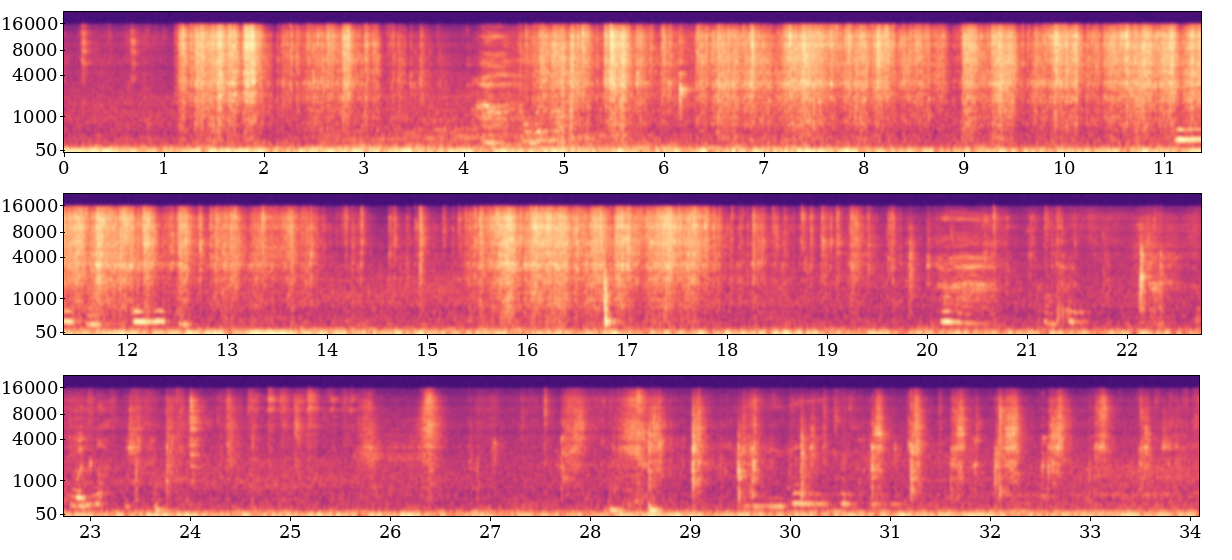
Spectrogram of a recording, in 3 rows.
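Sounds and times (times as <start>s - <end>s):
plastic packaging crinkling: 1.1s - 3.7s, 4.6s - 20.0s.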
